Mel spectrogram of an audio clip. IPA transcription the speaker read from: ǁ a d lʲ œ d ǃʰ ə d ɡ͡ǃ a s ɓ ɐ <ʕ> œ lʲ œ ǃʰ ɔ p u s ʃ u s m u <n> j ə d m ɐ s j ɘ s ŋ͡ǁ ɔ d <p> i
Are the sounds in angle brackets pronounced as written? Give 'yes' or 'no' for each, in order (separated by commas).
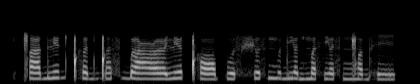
yes, no, no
